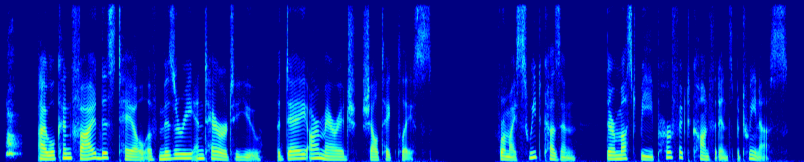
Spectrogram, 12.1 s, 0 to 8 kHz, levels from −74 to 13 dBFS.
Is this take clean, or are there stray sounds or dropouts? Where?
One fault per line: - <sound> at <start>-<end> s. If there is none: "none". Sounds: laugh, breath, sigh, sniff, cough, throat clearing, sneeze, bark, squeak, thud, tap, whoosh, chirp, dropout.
- bark at 0.1-0.4 s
